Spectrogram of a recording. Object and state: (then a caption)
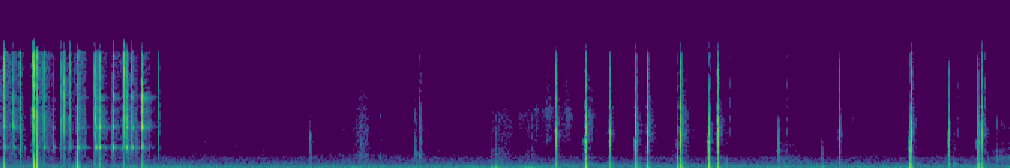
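Glass candle jar tapped with fingernails. Long painted nails tap the side and rim of a small glass candle jar filled with pink wax, held up close. A quick flurry of sharp, bright clicks opens the clip, then individual crisp taps with almost no ring come at spaced intervals over a faint low hum.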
